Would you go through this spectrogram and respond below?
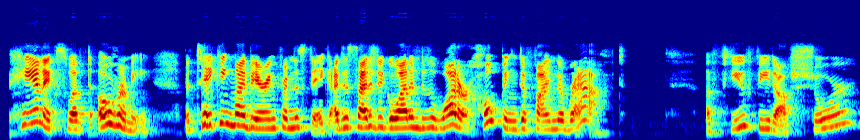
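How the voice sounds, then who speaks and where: A woman reading a novel aloud as a storyteller, with careful, dramatic phrasing and expressive narration. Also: on the high side. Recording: dull, lo-fi sound.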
